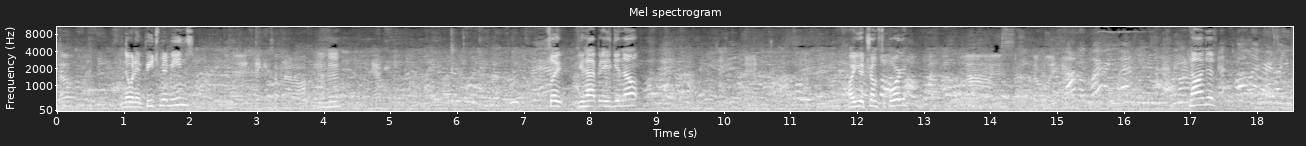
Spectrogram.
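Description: A teenage boy speaks casually close by.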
